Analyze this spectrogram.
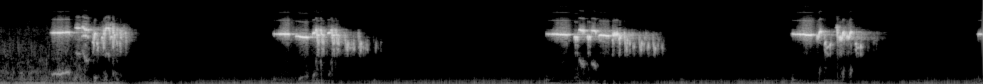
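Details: White-browed Shortwing, Brachypteryx montana goodfellowi, the subspecies endemic to Taiwan's mid- and high-elevation mountains: four short phrases about every two and a half seconds, each opening on a steady high note and then breaking into a fast, tumbling warble that drops in pitch. Background silent.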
